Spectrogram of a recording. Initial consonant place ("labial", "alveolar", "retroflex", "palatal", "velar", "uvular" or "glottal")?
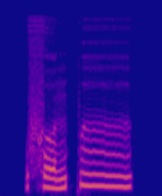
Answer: labial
